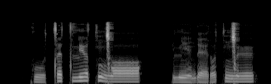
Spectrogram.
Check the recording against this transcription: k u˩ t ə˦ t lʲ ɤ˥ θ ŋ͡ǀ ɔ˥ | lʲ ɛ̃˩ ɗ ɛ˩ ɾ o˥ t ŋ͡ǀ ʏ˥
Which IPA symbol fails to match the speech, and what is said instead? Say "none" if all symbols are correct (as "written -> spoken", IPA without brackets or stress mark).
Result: θ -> t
